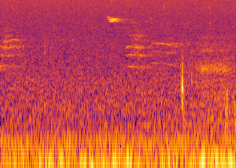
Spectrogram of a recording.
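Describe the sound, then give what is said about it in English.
Several faint, high thin peeps from white-throated sparrows come at scattered moments over a steady low outdoor rumble, with no one talking. “Something peeping here. I think that's white-throated sparrows.”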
